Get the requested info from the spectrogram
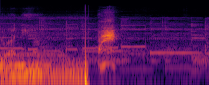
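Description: Talk over background music breaks off with a sharp click just under a second in, followed by a short duck-quack sound effect that rises and falls in pitch. Quiet plucked-guitar background music carries on after it.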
